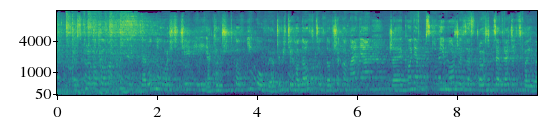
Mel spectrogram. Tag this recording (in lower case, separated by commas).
speech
